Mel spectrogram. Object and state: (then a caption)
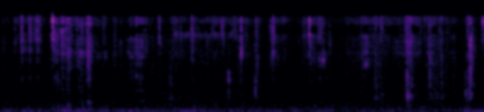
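Glycerin soap bar being shaved. A utility knife blade scrapes and shaves curls off a solid, translucent pink glycerin soap bar held in the hand. Quick, bright, crisp scraping strokes with a crinkly, crunchy texture repeat over a low, soft rumble. The cuts come close together, with sharper peaks standing out between them.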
